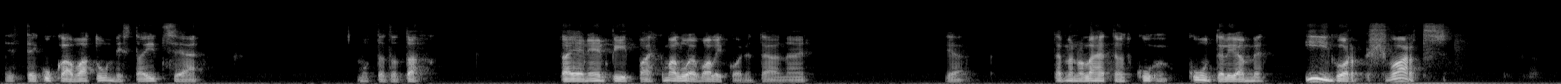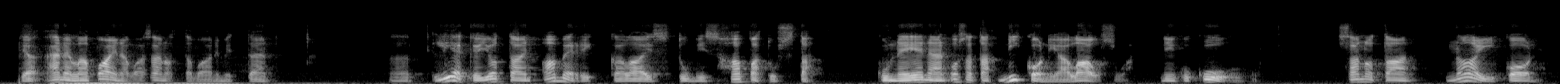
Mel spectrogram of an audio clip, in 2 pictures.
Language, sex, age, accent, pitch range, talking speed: Finnish, male, 40-59, native, 85-125 Hz, 90 wpm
